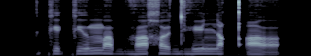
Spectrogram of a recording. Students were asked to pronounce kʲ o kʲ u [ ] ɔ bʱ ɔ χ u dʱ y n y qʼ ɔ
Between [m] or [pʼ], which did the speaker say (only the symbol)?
m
